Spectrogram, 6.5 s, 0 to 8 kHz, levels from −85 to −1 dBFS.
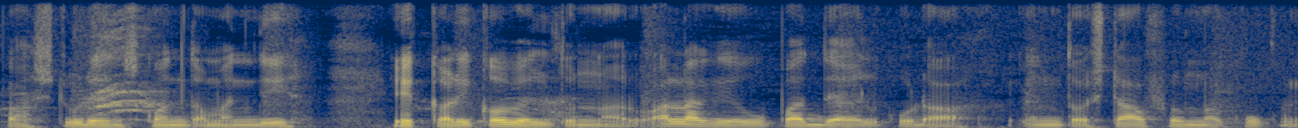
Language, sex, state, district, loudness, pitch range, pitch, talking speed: Telugu, female, Andhra Pradesh, Sri Satya Sai, -23 LUFS, 110-120 Hz, 115 Hz, 120 wpm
